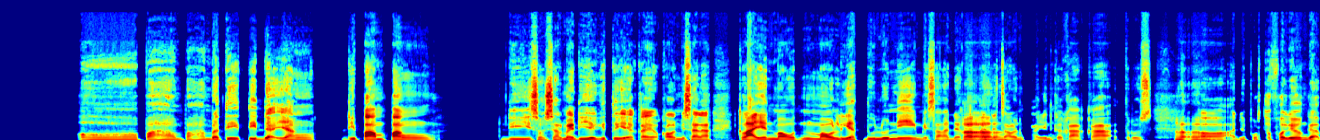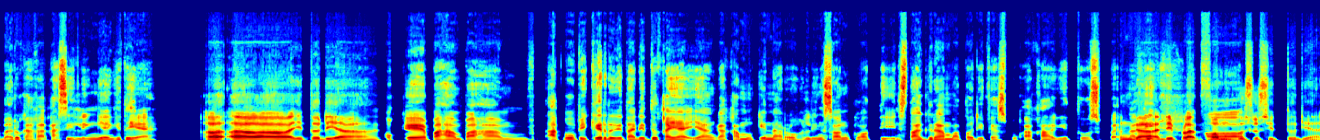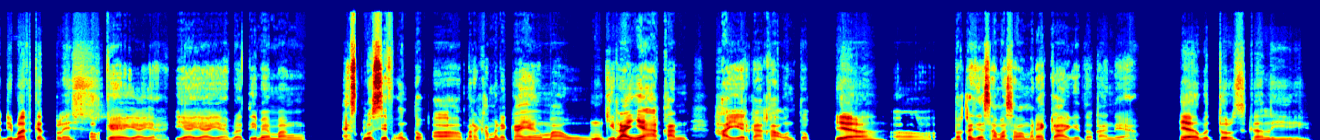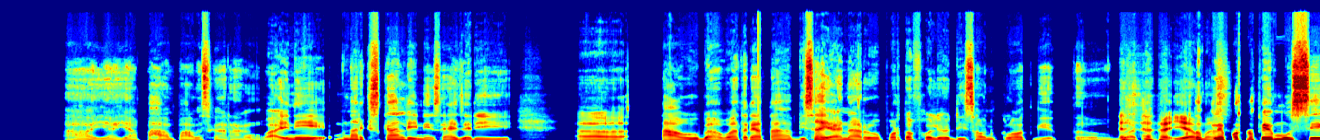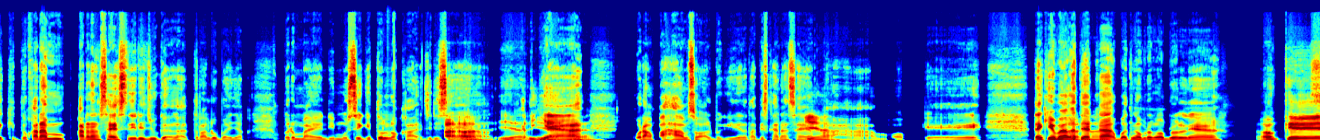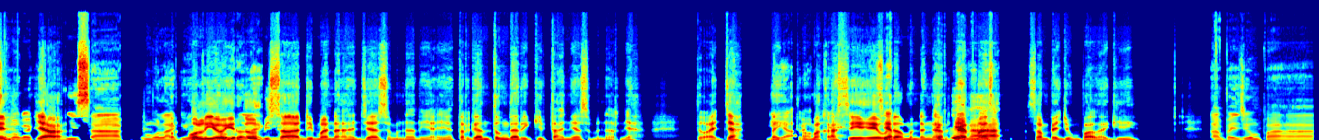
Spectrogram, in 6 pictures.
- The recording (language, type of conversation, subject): Indonesian, podcast, Bagaimana kamu memilih platform untuk membagikan karya?
- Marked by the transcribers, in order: tapping; in English: "link-nya"; in English: "di marketplace"; in English: "hire"; chuckle; stressed: "tadinya"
